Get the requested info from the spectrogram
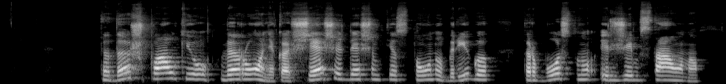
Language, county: Lithuanian, Kaunas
